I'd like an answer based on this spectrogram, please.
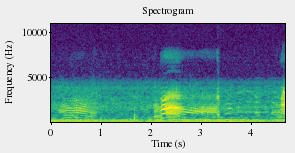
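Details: Cute kitten coaxing for food. Gives one clear, drawn-out harmonic meow near the middle, with fainter mewing at the start and a steady low background hum throughout.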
